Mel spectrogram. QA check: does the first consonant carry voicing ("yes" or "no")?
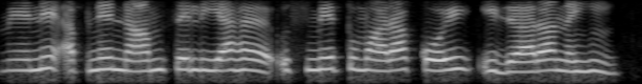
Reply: yes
